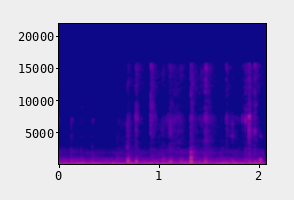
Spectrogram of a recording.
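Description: Faint typing on a computer keyboard: a handful of soft, irregular keystrokes as a word is typed into a text field, over a faint steady low hum.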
